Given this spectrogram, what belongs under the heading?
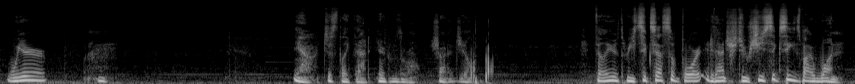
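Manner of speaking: ordinary talk, nothing marked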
